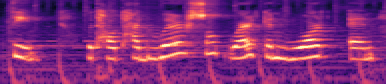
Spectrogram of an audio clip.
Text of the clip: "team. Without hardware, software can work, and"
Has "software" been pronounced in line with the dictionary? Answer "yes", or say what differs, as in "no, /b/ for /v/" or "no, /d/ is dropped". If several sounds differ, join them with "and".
no, /p/ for /f/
